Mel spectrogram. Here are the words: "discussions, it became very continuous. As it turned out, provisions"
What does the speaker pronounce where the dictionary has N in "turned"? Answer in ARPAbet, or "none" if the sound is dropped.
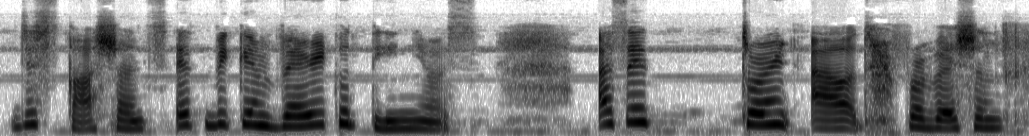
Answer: N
